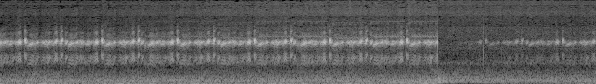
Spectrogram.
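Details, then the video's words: Frogs calling at night: a steady high trilling drone with pulsed croaks roughly twice a second, briefly dropping away after about five and a half seconds before resuming more quietly. "Funny frogs sound at night"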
